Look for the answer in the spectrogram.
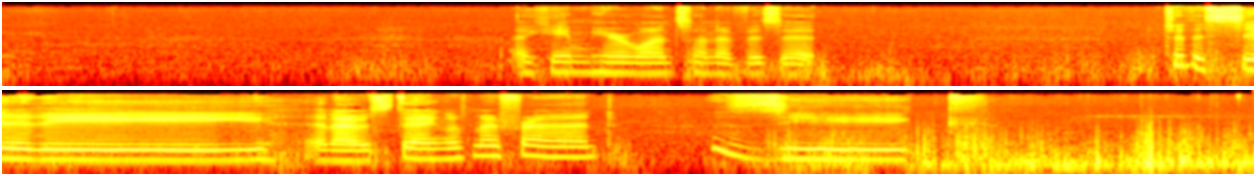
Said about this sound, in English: Apologies for the wind in advance. And in, by in advance, I mean right now. I'm so sorry right now.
